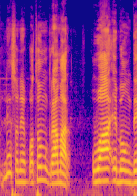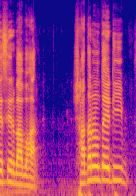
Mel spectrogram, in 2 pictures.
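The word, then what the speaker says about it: は: বাক্যে ব্যবহার হলে ওয়া, শব্দে ব্যবহার হলে হা।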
